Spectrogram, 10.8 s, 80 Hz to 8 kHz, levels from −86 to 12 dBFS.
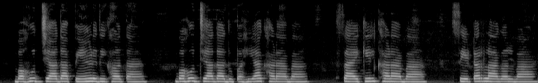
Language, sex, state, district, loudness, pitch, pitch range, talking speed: Bhojpuri, male, Uttar Pradesh, Deoria, -24 LUFS, 250 Hz, 240-265 Hz, 90 wpm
